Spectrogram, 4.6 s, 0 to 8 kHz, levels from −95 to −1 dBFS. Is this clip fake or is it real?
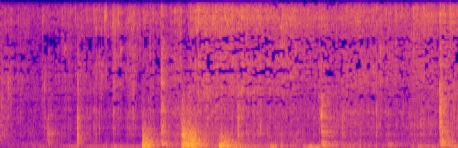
real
